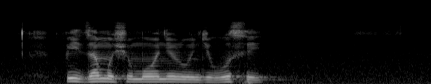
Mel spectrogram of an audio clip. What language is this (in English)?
Venda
